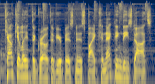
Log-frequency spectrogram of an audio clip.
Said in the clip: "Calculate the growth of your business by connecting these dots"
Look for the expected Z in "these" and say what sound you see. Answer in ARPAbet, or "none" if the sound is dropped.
Z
